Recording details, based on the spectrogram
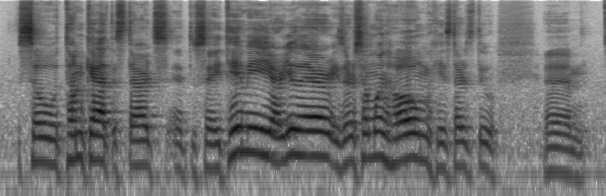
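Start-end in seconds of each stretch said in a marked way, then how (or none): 2.2-4.3 loud shout calling out. Narrating a character calling toward an abandoned cabin: character yelling to a cabin. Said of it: "yell to try to find out".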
